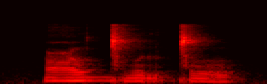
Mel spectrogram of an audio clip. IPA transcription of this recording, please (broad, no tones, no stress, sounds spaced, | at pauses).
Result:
ʕ o ɡ͡ǀ o r ǀ o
